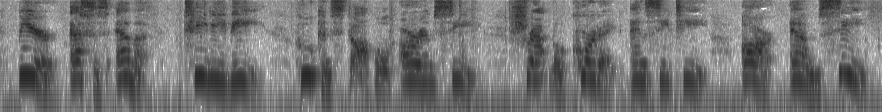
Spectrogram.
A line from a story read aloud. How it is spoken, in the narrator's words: would shout at the top of our lungs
